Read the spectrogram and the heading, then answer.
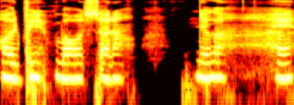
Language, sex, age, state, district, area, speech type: Hindi, female, 18-30, Uttar Pradesh, Ghazipur, rural, spontaneous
